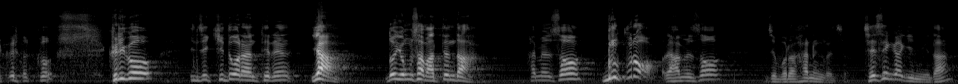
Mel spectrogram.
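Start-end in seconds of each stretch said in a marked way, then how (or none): 3.2-4.8 loud acted angel giving orders; brusque announcement. Angel brusquely informs Gideon. 6.0-6.6 high, loud acted order; mock command. Angel orders Gideon to kneel.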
